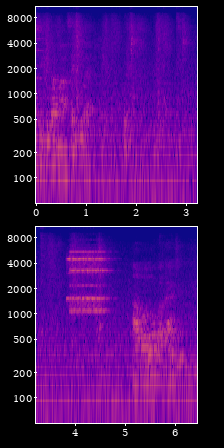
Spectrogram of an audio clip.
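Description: A telephone rings during a physics lecture on electroweak theory, a single stretch of steady electronic ringing standing out clearly amid surrounding talk and room noise.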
